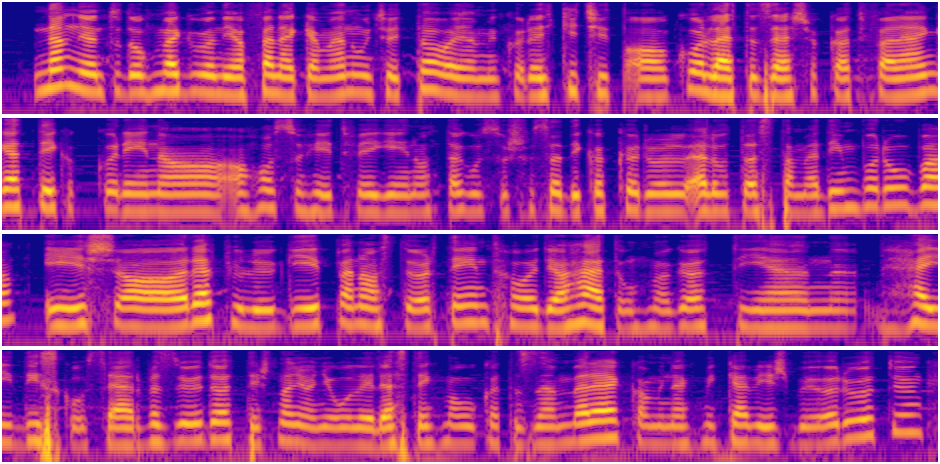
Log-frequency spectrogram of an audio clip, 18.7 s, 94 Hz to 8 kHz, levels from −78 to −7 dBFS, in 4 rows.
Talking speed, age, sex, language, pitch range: 160 wpm, 20-39, female, Hungarian, 190-225 Hz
